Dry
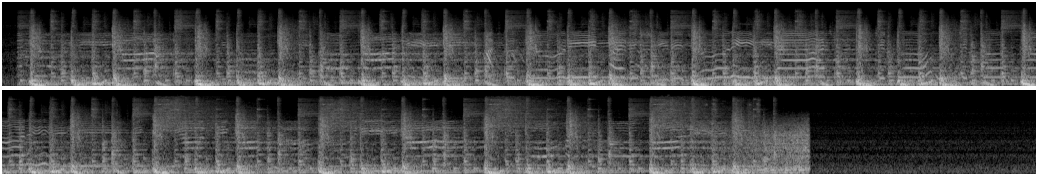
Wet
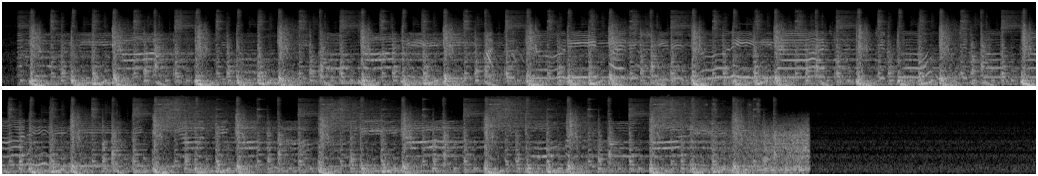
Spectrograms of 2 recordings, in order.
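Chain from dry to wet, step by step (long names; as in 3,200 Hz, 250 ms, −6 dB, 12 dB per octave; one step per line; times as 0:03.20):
low-shelf EQ 130 Hz −9.5 dB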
